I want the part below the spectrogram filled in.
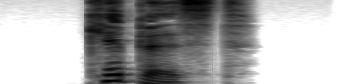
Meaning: second-person singular subjunctive I of kippen
- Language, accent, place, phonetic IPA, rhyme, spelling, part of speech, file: German, Germany, Berlin, [ˈkɪpəst], -ɪpəst, kippest, verb, De-kippest.ogg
